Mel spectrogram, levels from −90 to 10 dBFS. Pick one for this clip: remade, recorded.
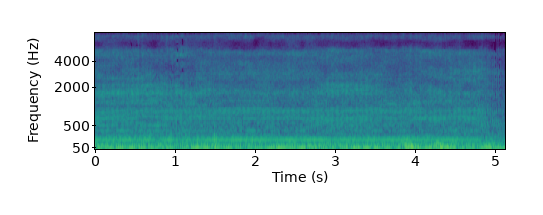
remade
